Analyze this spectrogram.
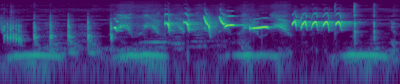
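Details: Chattering Asian pied starling song in besetan style with imitations: a run of clicks builds into dense whistled trills and warbles, over steady low coos roughly every half second.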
